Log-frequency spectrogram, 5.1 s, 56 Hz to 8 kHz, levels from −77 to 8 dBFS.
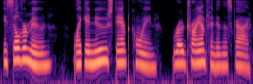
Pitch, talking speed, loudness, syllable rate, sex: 185 Hz, 155 wpm, -16 LUFS, 3.8 syllables/s, female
